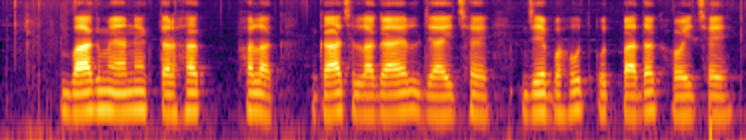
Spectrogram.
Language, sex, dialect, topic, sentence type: Maithili, male, Eastern / Thethi, agriculture, statement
